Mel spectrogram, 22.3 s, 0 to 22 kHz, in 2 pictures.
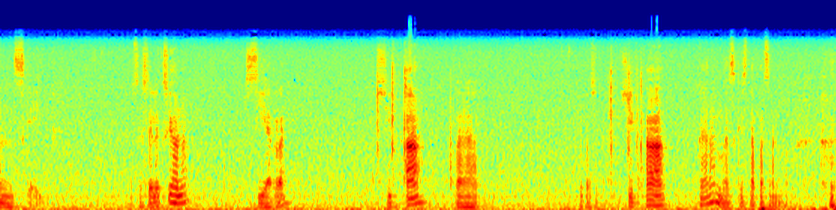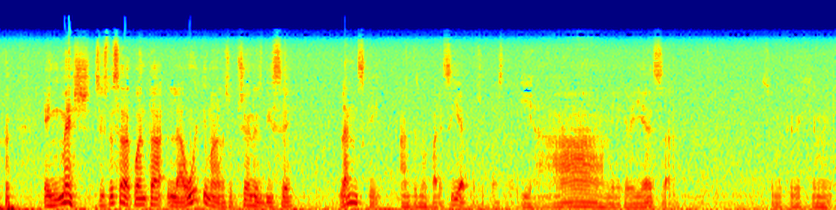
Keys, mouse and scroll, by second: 1.3 click, 2.3 click, 5.3 shift+a, 7.6 click, 8.5 shift+a, 16.7 click, 18.5-20.9 drag.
